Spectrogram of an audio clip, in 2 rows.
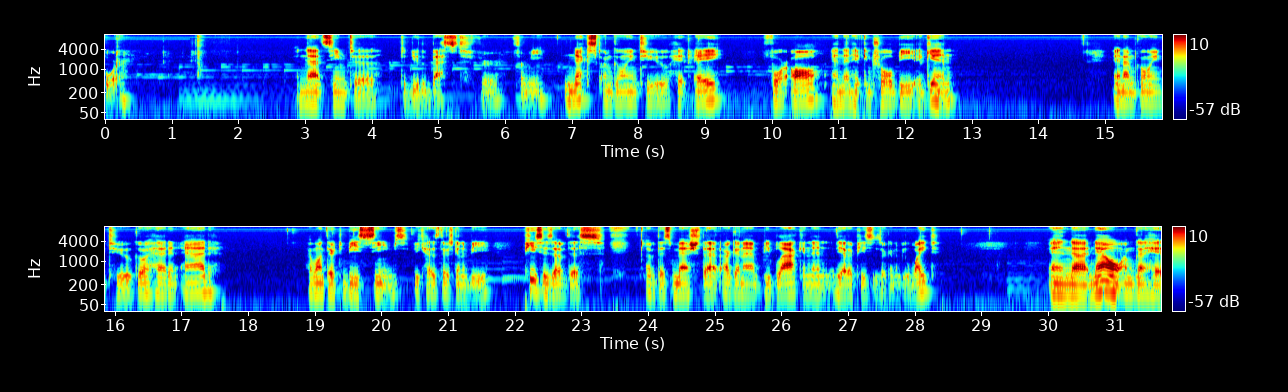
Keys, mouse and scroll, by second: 3.2 middle click, 5.8-6.8 scroll up 4, 6.8 scroll down 2, 8.7 a, 12.2 ctrl+b, 19.2 middle click, 20.4 middle click, 23.3 middle click, 26.7 middle click, 27.9-28.3 scroll up 2, 28.6 shift+middle click, 30.2 scroll up 1, 30.8 scroll down 1.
